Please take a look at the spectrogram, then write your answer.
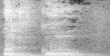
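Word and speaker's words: اذكروا: Ini kalau dibaca terpisah gitu ada u-nya ya. Kalau dibaca terpisah gitu, uzkuru. Kalau lagi baca Quran mau diulang dari situ berarti bacanya ada u-nya. Uzkuru.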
